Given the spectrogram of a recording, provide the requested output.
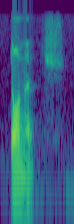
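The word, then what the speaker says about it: Dončić: And I see the Mavericks have been doing pretty solid, thanks to Luka Doncic. I think Yeah, that's how you pronounce it.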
